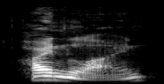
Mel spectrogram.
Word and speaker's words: Heinlein: At the time, Heinlein, as it should be more accurately pronounced, was working as technical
